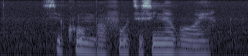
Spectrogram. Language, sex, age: Swati, male, 24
